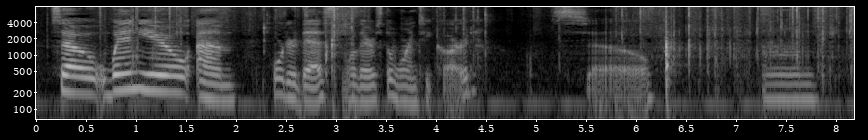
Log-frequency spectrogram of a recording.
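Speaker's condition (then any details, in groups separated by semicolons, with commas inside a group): No condition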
